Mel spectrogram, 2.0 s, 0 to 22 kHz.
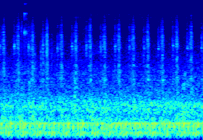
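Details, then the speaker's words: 2003 Honda Accord 3.0 VTEC V6, 165,348 miles, coil pack melted into the cylinder head: a rough, uneven idle pulse with the check engine light flashing. One cylinder is dead. Cylinder misfire at idle. "There's our check engine light letting us know that we have a cylinder misfiring. That's why it flashes."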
